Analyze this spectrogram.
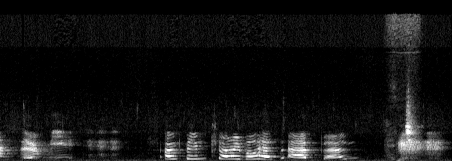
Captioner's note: sobbing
